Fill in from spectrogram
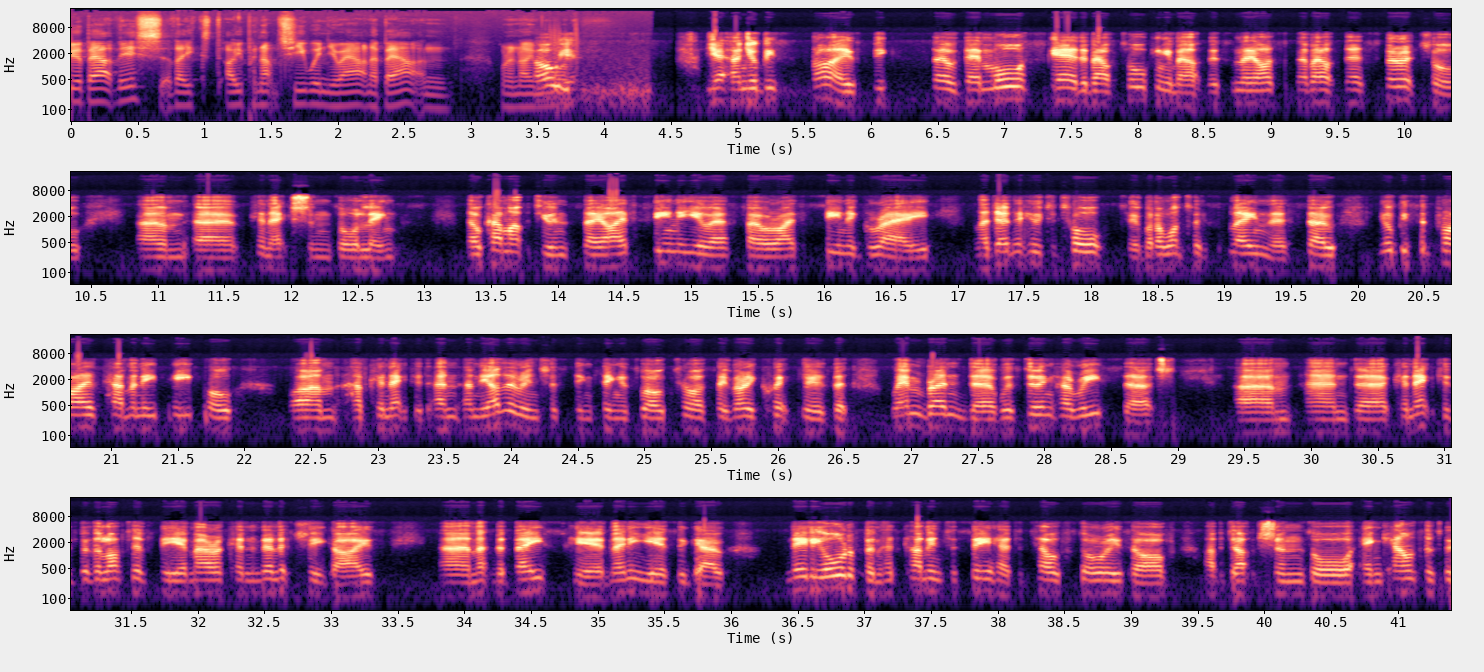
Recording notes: live from Rendlesham forest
